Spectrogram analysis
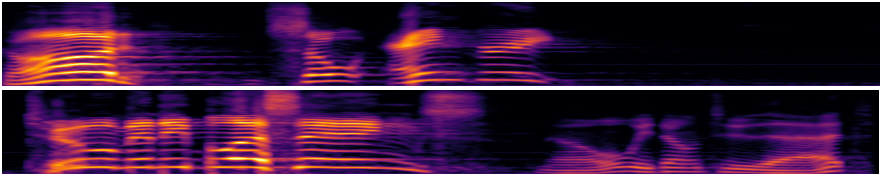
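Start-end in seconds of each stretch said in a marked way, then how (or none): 0.0-4.6 high, loud, slowed fake complaint; mock grumbling. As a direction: ham up a sarcastic whine at God. Mock complaint about too many blessings.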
